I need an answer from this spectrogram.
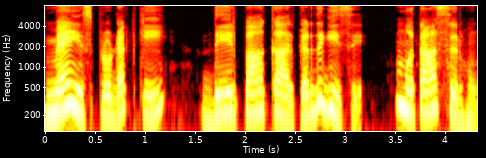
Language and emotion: Urdu, surprised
